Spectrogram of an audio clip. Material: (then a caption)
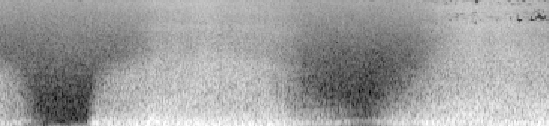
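Synthetic fur. Fingers with long nails stroke and rub a large, fluffy grey synthetic faux fur microphone windscreen. The result is a deep, muffled rumbling swoosh that swells twice, each after a brief quiet dip, with almost nothing in the high range.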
